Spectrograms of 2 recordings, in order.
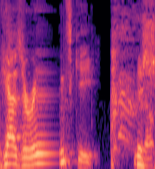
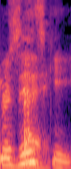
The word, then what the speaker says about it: Kazurinsky: I was going to say Tim Kazurinsky. Michelle Ang. And by the way, that is how we pronounce his last name, because we totally mispronounced it in front of him on the show.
